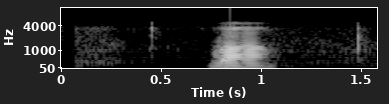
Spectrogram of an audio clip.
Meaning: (character) the alphasyllabic combination of வ் (v) + ஆ (ā); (verb) 1. to come, arrive 2. Used to form one variant of the present continuous tense 3. to occur; feature; appear; emerge
- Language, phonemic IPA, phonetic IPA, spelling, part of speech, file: Tamil, /ʋɑː/, [ʋäː], வா, character / verb, Ta-வா.ogg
